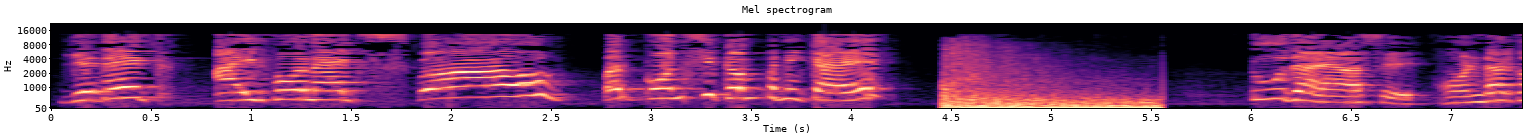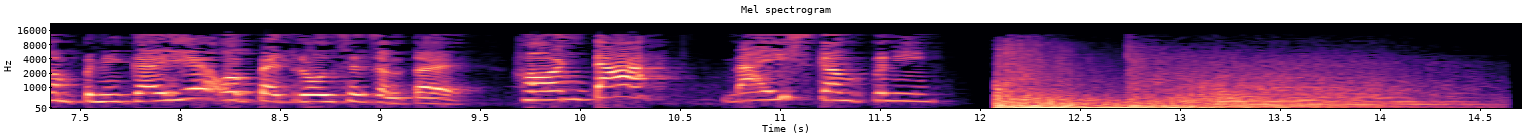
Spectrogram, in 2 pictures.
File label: funny ringtone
